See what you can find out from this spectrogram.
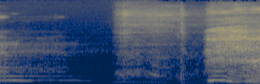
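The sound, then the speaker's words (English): A person gasping and struggling to catch their breath, with a few harsh, noisy, wheezing inhalations after a brief voice at the start; the final gasp is the loudest. “Breathe in real deep. See if you can catch your breath.”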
